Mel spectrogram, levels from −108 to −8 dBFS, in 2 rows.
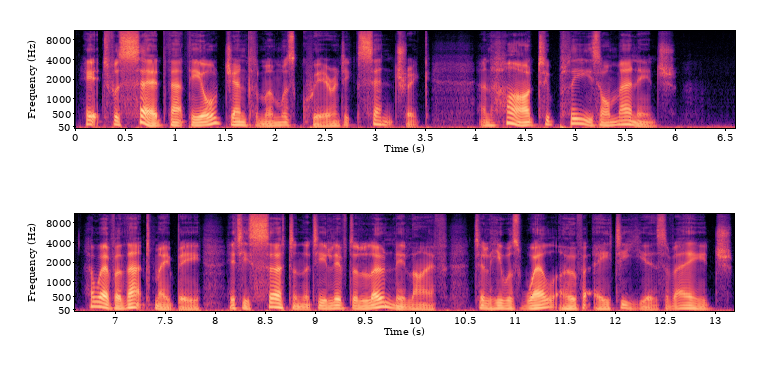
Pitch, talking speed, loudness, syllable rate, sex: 100 Hz, 175 wpm, -22 LUFS, 4.9 syllables/s, male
